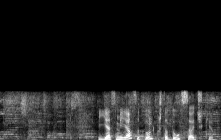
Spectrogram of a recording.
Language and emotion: Russian, positive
